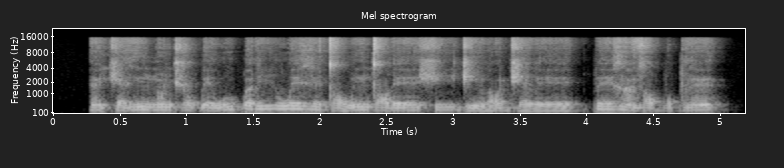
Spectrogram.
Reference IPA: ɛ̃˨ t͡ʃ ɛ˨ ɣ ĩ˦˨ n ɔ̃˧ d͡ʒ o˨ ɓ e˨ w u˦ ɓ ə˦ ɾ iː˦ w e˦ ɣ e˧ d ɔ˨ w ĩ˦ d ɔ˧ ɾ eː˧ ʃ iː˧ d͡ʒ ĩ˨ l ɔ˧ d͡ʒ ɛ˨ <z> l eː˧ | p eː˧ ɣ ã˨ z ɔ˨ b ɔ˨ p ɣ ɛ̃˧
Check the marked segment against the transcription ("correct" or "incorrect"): incorrect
